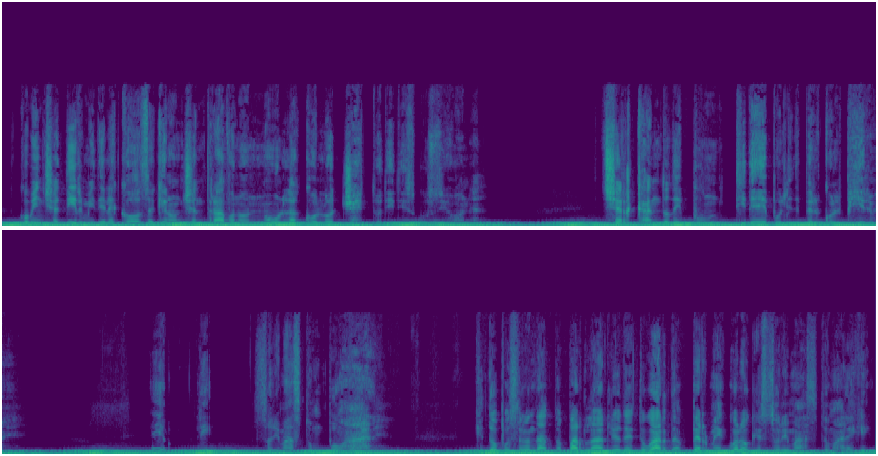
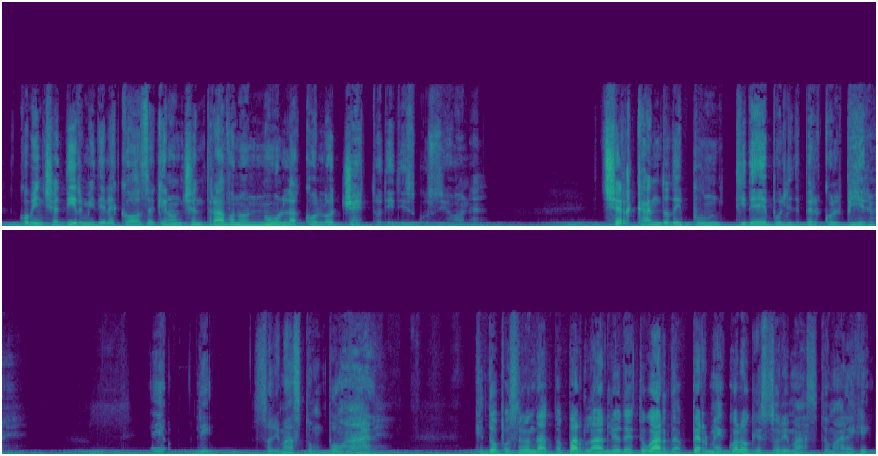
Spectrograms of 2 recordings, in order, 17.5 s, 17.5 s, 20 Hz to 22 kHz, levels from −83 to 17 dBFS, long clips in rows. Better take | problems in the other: second | low rumble; loud; throughout; 3 dB below the speech; faint in the second

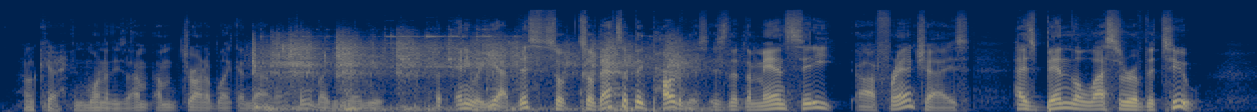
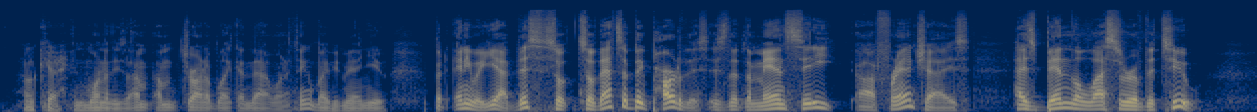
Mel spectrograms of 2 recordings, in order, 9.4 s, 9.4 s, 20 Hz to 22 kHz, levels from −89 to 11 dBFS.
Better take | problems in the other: second | jangling keys; noticeable; from 2 to 5.5 s; peak 2 dB below the speech

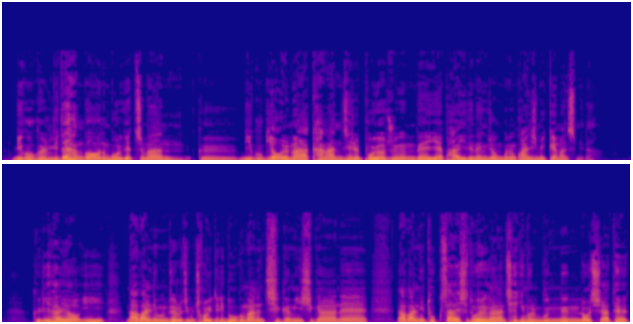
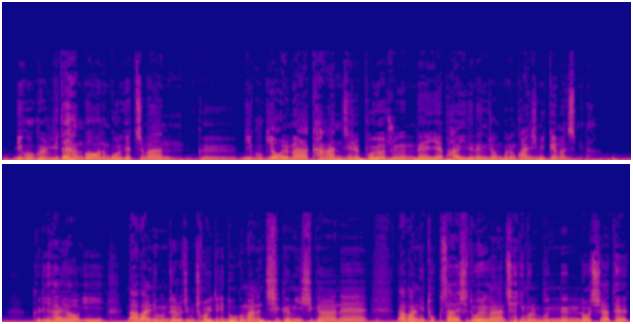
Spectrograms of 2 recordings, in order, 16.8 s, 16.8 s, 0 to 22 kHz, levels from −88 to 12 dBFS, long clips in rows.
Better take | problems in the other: first | low rumble; noticeable; throughout; 15 dB below the speech

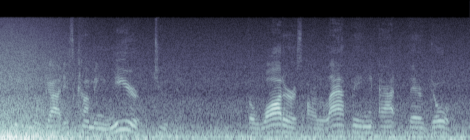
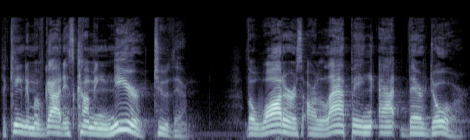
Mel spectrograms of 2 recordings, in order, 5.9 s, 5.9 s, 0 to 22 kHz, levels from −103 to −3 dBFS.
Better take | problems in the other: second | wind noise on the microphone; heavy; 8 dB below the speech

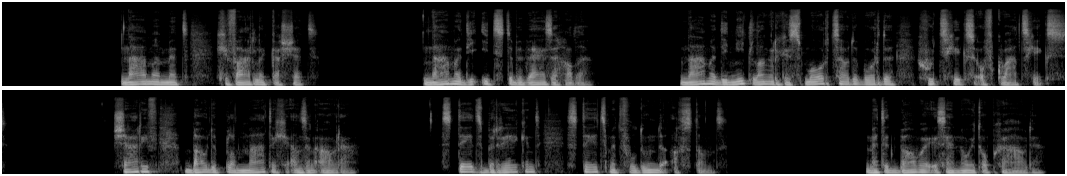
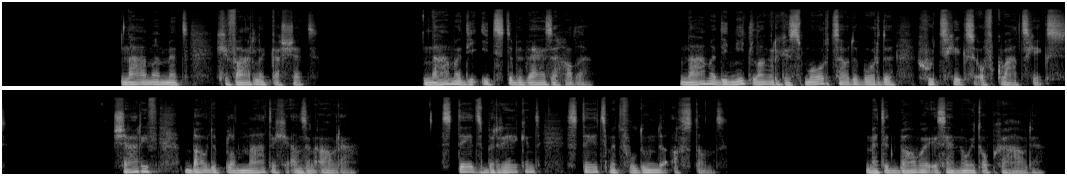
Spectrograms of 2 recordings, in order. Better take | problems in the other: neither | none

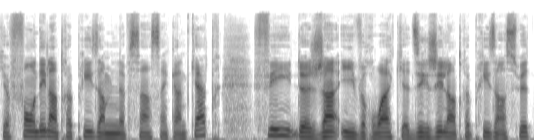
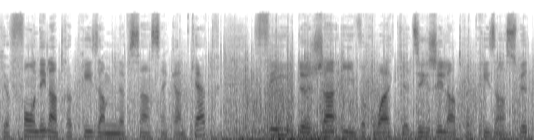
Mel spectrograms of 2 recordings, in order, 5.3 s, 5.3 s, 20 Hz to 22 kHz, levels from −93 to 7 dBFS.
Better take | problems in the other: first | wind noise on the microphone; heavy; 8 dB below the speech

